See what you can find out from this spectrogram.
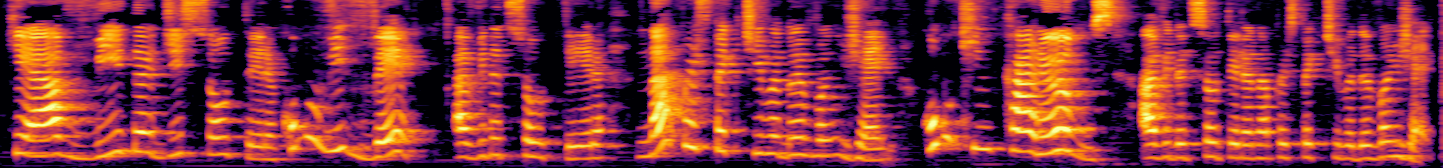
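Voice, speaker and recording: A woman hosting a casual podcast chat, lively and chatty. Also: high-pitched, normal speed, few pauses. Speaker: podcast host.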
